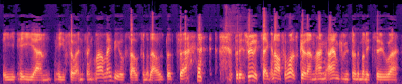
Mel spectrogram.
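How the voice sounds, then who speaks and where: A man's voice: medium pitch, animated, a little fast, fairly bright tone, no echo, lo-fi sound. A man, answering interview questions in a chatty, hesitant way with many restarts. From northern England. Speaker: guest, geography teacher. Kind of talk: remote interview.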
